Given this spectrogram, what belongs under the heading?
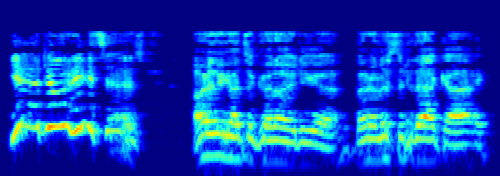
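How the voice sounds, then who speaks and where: A man talks in a put-on character voice at a moderate pace. His pitch sits fairly high. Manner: disguised, different voice.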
